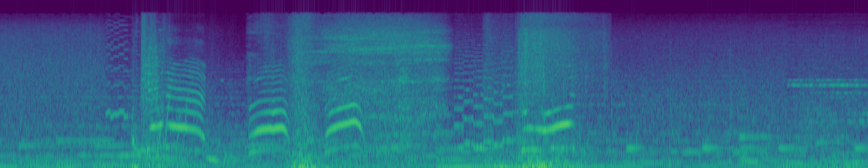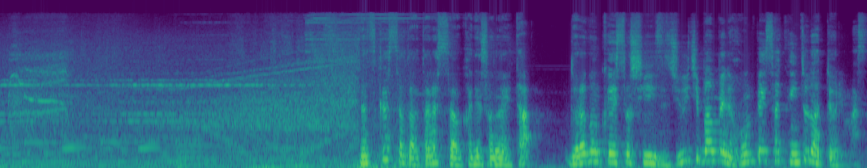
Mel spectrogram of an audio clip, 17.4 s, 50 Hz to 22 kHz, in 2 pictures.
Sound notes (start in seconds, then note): 1.1 gameplay sounds; 12.1 in Japanese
